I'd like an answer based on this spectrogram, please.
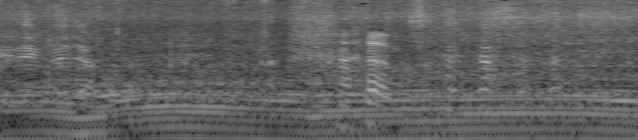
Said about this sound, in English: as they rev the engines to leave, he needs a bigger exhaust.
